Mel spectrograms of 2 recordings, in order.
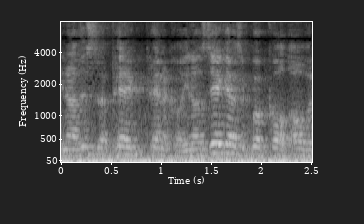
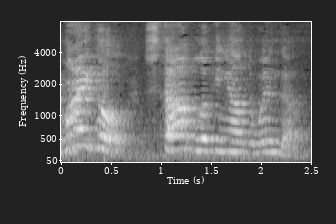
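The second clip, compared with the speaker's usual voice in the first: teacher scolding; 5 semitones higher, 5 dB louder than usual. Retold or imitated.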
